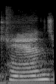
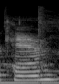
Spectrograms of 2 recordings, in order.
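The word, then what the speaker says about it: Cannes: step into this shade cans right here can I don't know I think it's French and I don't think you pronounce the S so I think it's can this purple shade right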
